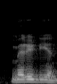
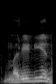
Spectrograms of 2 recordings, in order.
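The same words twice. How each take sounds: First: "मेरिडियन" wrongly with full "me" at the start; wrong pronunciation. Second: "मेरिडियन" as muh-RI-dian; first vowel of "मेरिडियन" reduced to uh; correct pronunciation. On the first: Teacher showing what not to say, wrong pronunciation. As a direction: say "मेरिडियन" with unreduced e. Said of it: "नहीं होगा". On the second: Teacher showing the rule applies too, correct pronunciation. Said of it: "इसका उच्चारण भी". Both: Shown as a demonstration.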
